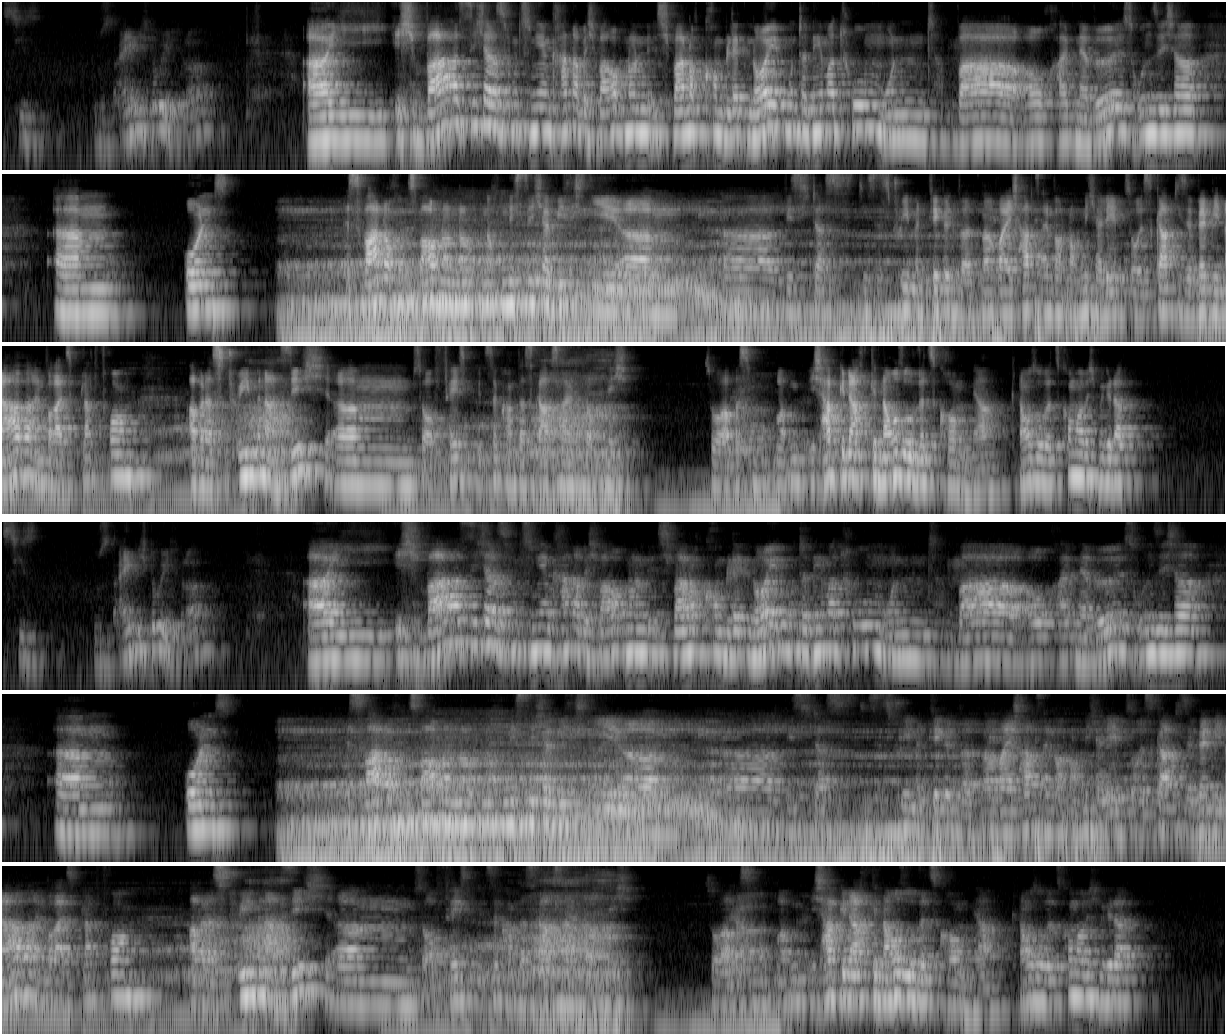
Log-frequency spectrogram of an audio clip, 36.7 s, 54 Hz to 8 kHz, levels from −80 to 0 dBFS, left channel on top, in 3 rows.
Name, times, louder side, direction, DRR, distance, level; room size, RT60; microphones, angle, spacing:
voice 1, 0.0-0.3 0.9-2.1 9.4-9.9 12.8-13.4 26.3-26.7 31.7-32.2 32.4-32.6, right 1 dB, 85° right, 2 dB, 0.6 m, -40 dB
voice 2, 3.0-12.4 12.7-13.4 14.1-14.5 15.6-19.1 19.4-26.0 26.3-30.7 31.6-35.7, left 3 dB, 65° left, 5 dB, 0.4 m, -26 dB
sound 1, 15.0-23.7 24.2-27.4 28.2-30.6 31.0-32.3, equal, 10° right, 0.5 m, -30 dB
2.5 x 2.1 x 3.3 m, 0.75 s
head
